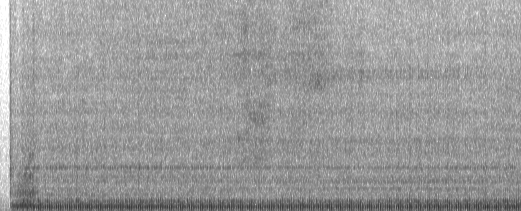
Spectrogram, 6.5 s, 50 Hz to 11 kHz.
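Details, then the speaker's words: Jenny air compressor whose pilot valve has failed, clogged by trapped debris, starting and building pressure normally up to about 50 psi: steady, even pumping drone of constant pitch. "Now I'm going to turn this machine on and let it build pressure so you can hear what it sounds like when this pilot valve has failed."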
